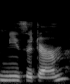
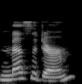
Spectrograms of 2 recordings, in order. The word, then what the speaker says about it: mesoderm: then the mesoderm and sometimes uh people might pronounce it mesoderm i i believe both are correct i've heard experts say it both ways this mesoderm is the middle layer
